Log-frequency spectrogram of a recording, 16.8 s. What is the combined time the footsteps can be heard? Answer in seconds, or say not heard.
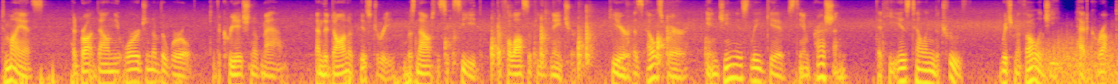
4 s.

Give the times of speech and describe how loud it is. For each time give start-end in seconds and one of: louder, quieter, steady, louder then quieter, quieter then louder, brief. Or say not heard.
0.0-16.7 steady.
